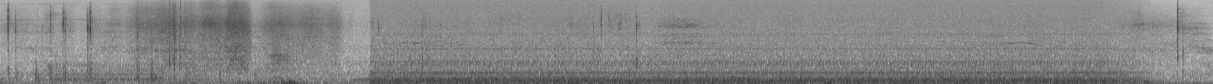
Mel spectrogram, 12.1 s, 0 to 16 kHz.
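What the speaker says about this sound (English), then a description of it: "let's go ahead and turn on the ignition and see what we've got for codes" On a SAAB 9-5 Aero Wagon with check-engine and oil warnings, a few clicks and rustles come before the ignition turns on, followed by a steady, close electrical hum with a faint whine that runs to the end.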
